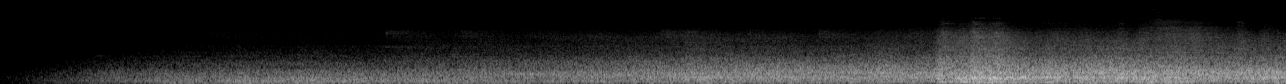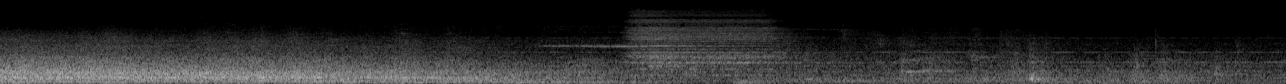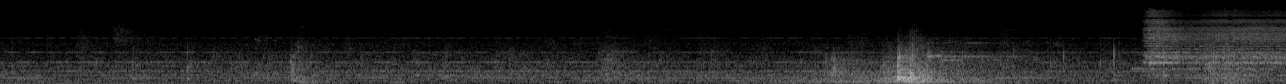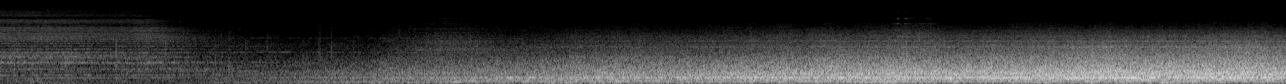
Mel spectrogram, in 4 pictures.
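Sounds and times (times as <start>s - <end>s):
train stopping in a tunnel: 0.8s - 51.4s
train doors opening and closing: 6.4s - 25.4s, 33.6s - 51.4s.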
